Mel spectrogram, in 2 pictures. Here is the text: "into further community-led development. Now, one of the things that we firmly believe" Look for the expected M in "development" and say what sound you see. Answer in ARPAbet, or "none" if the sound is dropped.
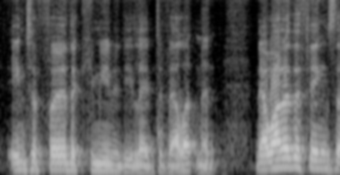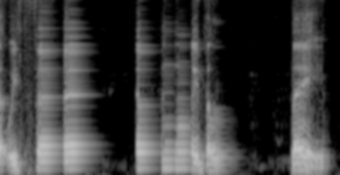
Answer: M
